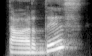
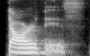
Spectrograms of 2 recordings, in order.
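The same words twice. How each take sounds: First: The t and d sound Spanish-style. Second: The t and d sound English-style. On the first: The speaker calls it right. "That's why I'm saying buenas tardes" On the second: The speaker calls it wrong. "and not tardes"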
